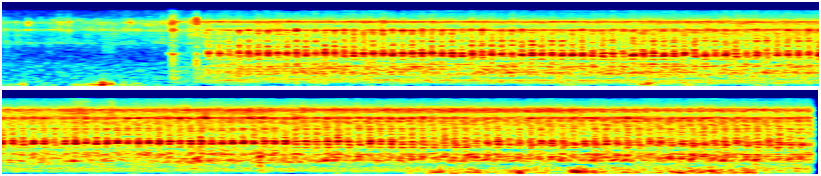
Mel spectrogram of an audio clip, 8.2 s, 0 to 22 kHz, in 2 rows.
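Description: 12-volt DC boat pump switching on about a second in and running steadily, pushing rain-tank water out of a brass hose nozzle, which sprays hard under the boosted pressure.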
